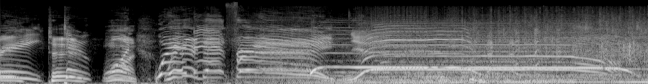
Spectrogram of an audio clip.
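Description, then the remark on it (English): A few quick spoken calls count down, then several voices of a family from Knoxville, Tennessee, children among them, burst into a loud, sustained celebratory scream and cheer, shouting that they are debt-free, holding for several seconds, bright. “Count it down. Let's hear a debt-free scream.”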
